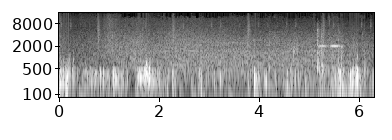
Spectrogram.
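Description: Wind buffeting the handheld camera's microphone, with rustling and handling noise; near the end a car door is opened.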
